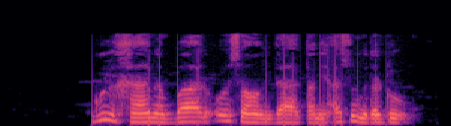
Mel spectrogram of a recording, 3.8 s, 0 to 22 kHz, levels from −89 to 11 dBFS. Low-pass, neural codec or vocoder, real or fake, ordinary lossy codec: 7.2 kHz; none; real; MP3, 48 kbps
